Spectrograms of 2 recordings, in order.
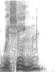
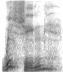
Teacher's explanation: how do we pronounce wishing stress on the first syllable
